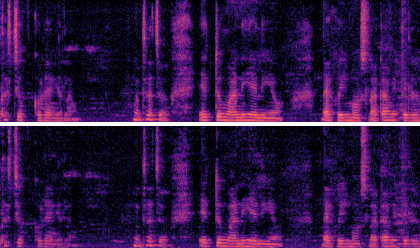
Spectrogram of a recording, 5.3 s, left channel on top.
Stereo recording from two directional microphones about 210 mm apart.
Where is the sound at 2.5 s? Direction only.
15° left (ahead or behind).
